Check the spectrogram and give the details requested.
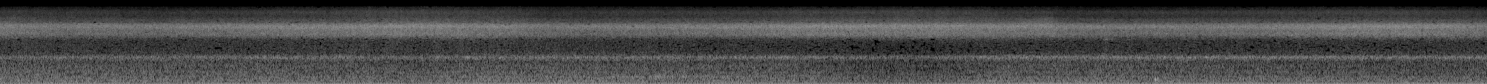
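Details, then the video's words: Mass chorus of periodical cicadas in Illinois, emerging by the billions after 17 years underground: an unbroken, shrill hissing wall of sound with a steady lower whine beneath, swelling slightly and holding constant throughout. "Billions of Periodical Cicadas Emerge After 17 Years Underground Cicadas Making Noise"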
